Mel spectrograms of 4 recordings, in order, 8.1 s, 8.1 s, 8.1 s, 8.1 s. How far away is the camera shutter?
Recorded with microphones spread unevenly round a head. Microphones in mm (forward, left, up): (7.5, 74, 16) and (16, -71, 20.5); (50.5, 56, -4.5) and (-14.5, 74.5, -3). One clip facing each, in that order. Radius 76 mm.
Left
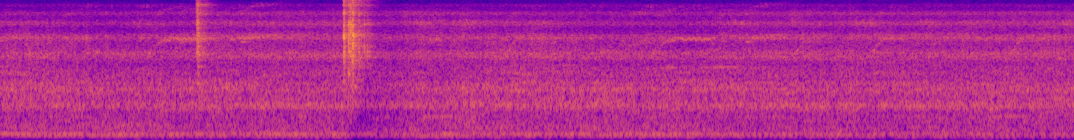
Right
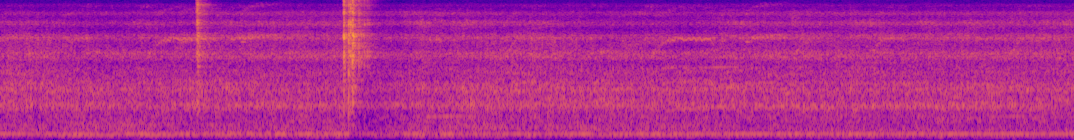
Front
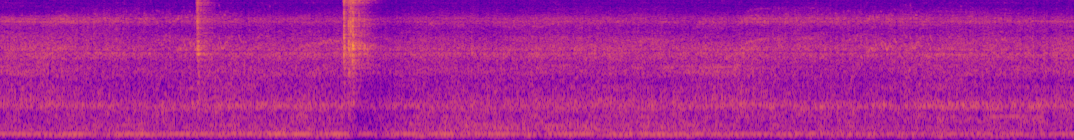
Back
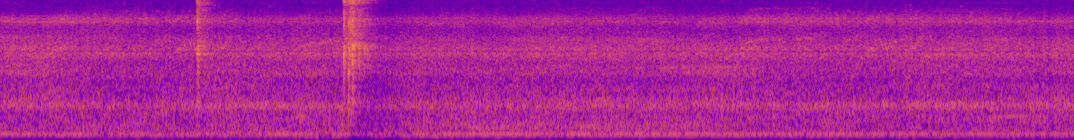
About 0.6 m.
